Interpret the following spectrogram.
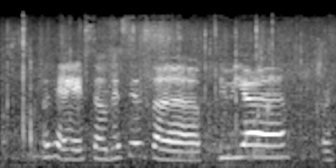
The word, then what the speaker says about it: Thuja: Okay, so this is the Thuja or Thuja.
